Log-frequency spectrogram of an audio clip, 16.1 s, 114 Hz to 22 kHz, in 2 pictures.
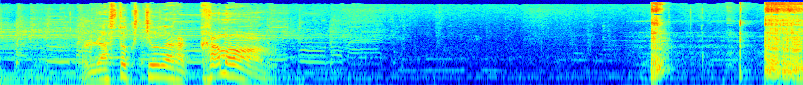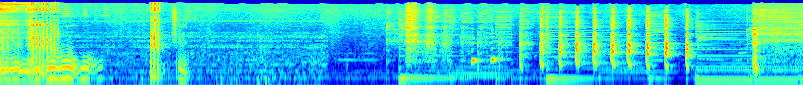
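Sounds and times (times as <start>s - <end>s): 
speech: 0.2s - 2.8s, 8.2s - 9.2s, 9.8s - 10.0s
person imitating farts with their mouth: 6.5s - 10.1s
laughter: 12.1s - 16.0s.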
